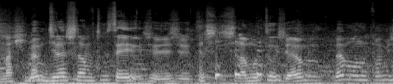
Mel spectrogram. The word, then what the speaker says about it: Chellamootoo: Même Dylan Chilamoutou, c'est Chilamoutou. Même mon nom de famille, je vais pas le Il prononcer.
